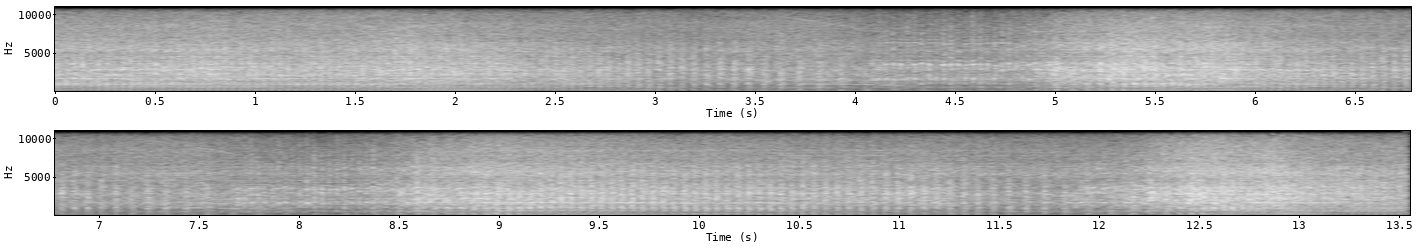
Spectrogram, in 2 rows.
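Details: Volvo V70 2.0 diesel at idle: uneven tapping knock over a rough idle, swelling and fading slightly with revs, from the clutch end; owner suspects clutch or dual-mass flywheel, unconfirmed.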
